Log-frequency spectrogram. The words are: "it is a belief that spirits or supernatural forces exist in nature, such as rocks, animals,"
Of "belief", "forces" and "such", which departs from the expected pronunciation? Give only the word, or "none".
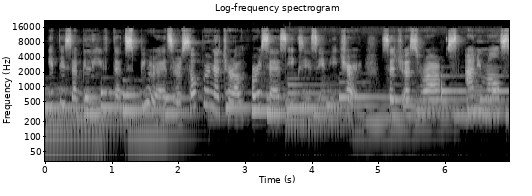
forces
